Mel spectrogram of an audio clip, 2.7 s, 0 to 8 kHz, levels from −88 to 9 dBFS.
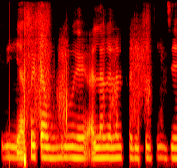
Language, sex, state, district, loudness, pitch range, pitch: Hindi, female, Maharashtra, Nagpur, -23 LUFS, 185-195 Hz, 190 Hz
